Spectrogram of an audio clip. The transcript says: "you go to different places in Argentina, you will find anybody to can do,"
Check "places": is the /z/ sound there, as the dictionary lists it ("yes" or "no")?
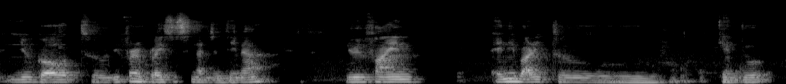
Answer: no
